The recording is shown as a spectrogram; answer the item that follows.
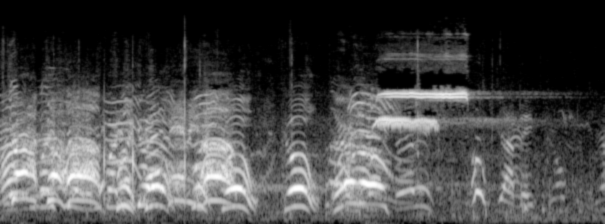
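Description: Voices shouting on a lacrosse sideline, then a referee's whistle gives one blast of about a second, a little past halfway through.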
